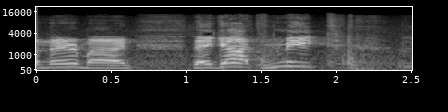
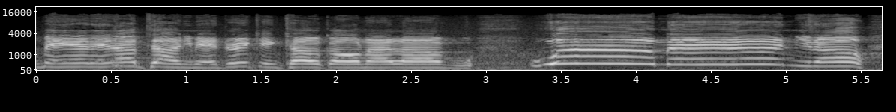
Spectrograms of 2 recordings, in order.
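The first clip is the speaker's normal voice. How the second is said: ordinary talk, nothing marked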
